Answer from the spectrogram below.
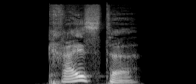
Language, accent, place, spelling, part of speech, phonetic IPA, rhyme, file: German, Germany, Berlin, kreiste, verb, [ˈkʁaɪ̯stə], -aɪ̯stə, De-kreiste.ogg
- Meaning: inflection of kreisen: 1. first/third-person singular preterite 2. first/third-person singular subjunctive II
